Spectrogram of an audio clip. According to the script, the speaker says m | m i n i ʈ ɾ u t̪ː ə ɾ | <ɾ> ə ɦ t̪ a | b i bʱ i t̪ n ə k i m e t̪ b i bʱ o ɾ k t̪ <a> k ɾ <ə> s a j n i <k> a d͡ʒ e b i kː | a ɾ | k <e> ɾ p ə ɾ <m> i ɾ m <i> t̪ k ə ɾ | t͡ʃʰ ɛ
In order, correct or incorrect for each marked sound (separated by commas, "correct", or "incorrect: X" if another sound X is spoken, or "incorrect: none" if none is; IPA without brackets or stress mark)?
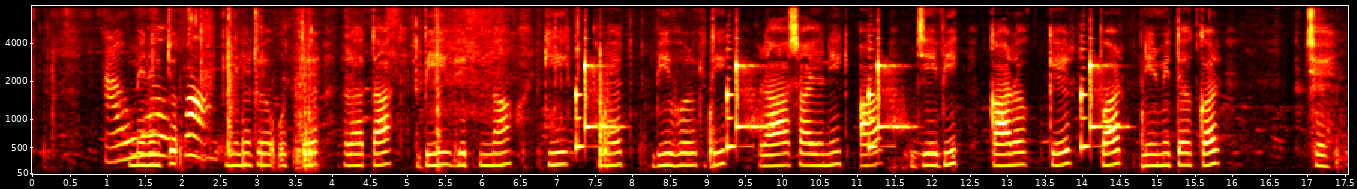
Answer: correct, incorrect: i, incorrect: a, correct, correct, incorrect: n, correct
